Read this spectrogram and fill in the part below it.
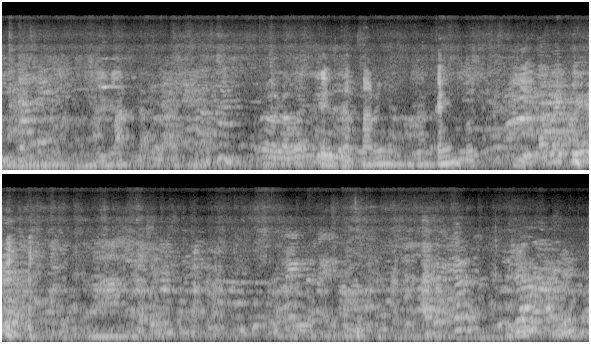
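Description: Fingers scoop and squish rice on a metal platter.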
